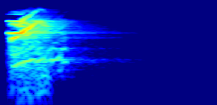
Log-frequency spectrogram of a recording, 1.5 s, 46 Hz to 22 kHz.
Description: Sfx_creature_seamonkeybaby_hold_01.ogg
